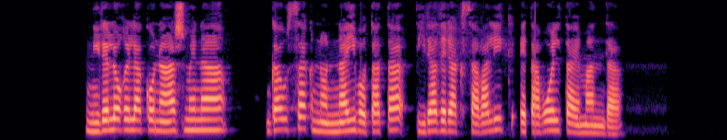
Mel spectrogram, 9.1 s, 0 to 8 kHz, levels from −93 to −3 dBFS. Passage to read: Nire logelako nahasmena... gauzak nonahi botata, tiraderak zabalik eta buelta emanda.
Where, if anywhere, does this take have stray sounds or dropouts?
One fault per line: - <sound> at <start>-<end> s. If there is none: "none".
none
